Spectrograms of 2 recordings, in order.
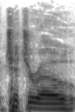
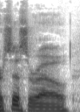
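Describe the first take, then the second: First: "Cicero" with ch sounds, CHEE-cheh-ro; Italian pronunciation. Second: Said in the usual way. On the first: Shown as a demonstration. Offering a friend's Italian version, "Cicero" said with ch sounds. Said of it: "he pronounces it Cicero". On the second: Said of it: "uh, whichever way".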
